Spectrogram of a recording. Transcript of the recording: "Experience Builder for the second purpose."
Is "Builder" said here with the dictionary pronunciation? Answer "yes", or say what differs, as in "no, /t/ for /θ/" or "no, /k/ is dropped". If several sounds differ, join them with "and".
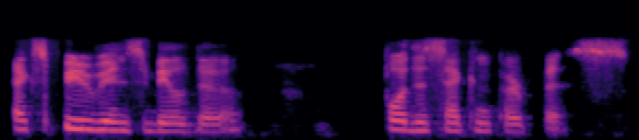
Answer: yes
